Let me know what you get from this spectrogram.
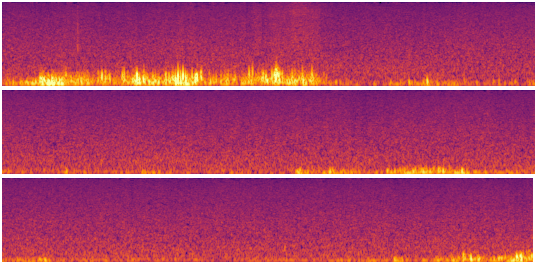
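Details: Rustling and low thumps during the first seconds and near the end, with quiet outdoor stillness between and no clear animal voice.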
